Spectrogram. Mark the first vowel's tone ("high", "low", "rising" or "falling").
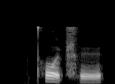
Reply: falling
